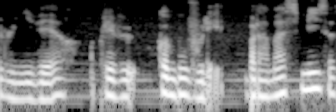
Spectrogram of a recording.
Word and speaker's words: Brahmasmi: le tout Dieu l'univers appelez comme vous voulez bramasmi ça s'écrit B R a h M a s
